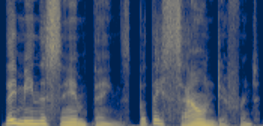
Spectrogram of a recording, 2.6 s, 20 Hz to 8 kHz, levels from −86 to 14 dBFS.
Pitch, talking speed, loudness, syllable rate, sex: 145 Hz, 205 wpm, -17 LUFS, 4.5 syllables/s, male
